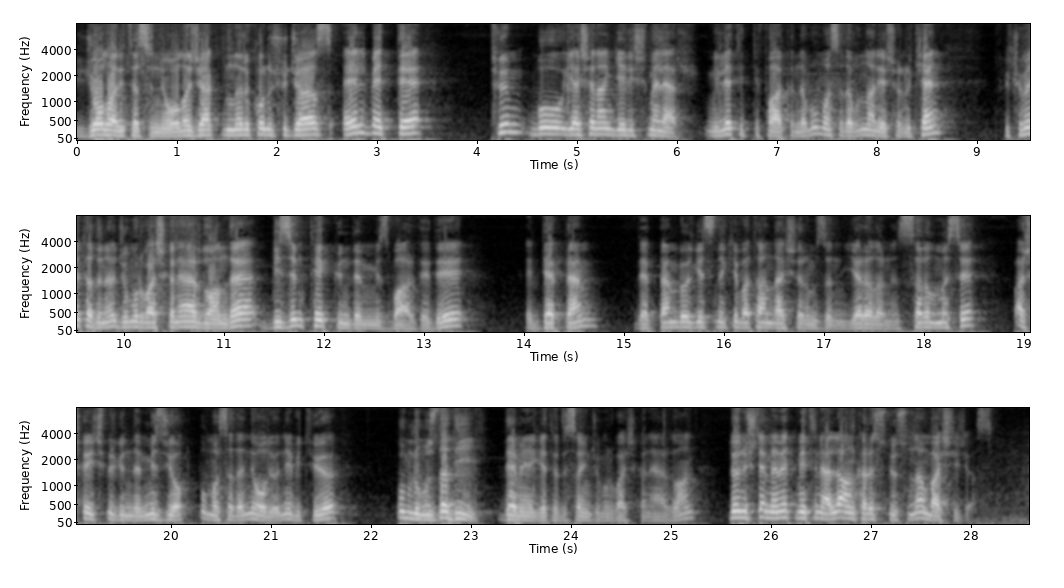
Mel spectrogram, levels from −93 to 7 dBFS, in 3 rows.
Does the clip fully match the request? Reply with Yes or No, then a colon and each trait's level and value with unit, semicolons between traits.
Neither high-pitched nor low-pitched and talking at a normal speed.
No: low, 130 Hz; average, 120 wpm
